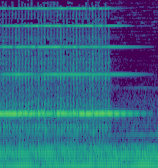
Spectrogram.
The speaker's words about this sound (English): She almost jumped out of her skin when the phone rang.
